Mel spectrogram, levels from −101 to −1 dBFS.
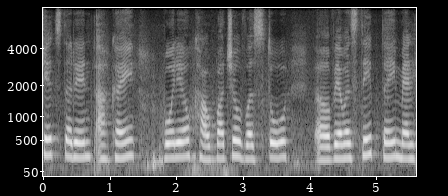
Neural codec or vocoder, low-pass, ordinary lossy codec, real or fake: codec, 16 kHz, 1 kbps, X-Codec, HuBERT features, trained on LibriSpeech; none; none; fake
